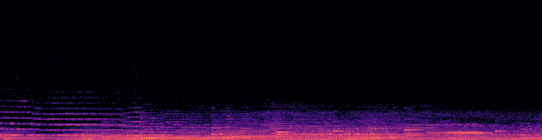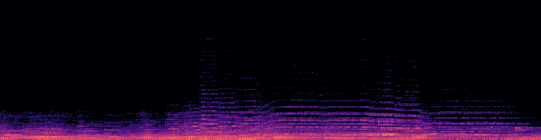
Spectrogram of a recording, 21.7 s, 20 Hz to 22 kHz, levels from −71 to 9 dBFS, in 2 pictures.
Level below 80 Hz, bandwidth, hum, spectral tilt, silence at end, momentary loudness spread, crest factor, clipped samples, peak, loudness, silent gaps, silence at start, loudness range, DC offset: -58 dBFS; 8.8 kHz; none; -7.5 dB/octave; 0 s; 8 LU; 14 dB; under 0.1%; -6 dBFS; -22 LUFS; none; 0 s; 2 LU; under 0.1%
